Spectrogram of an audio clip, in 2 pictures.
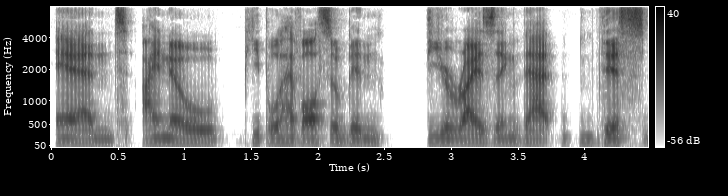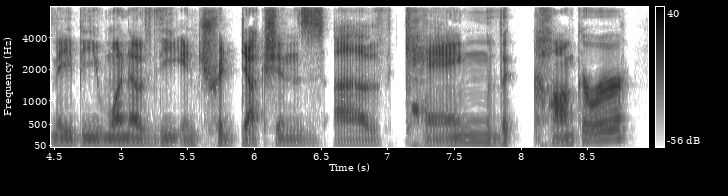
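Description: A man co-hosting a casual pop culture podcast, talking in a halting way with a pronounced stutter that repeats sounds and syllables. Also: lowish voice. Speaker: podcast co-host.

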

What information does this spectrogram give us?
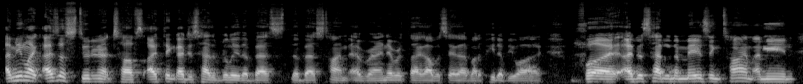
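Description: Animated, laughing law professor guest. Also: male voice, medium pitch, quick pace. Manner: animated, laughing, frequent "right?". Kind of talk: casual interview conversation.

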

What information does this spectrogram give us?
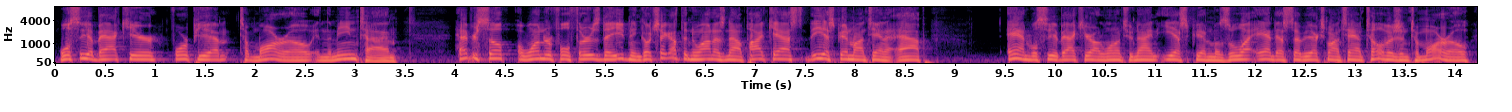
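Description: A man's voice: on the high side, a little fast. Man hosting conversational sports radio. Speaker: sports radio show host.

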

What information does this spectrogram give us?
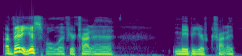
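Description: A man's voice: mid-range voice, fairly bright tone. Guy chatting games on a podcast, stop-start and repeating himself, kinda dull lo-fi sound. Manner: halting, repeats words as he thinks. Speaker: podcast co-host. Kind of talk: casual video game chat.

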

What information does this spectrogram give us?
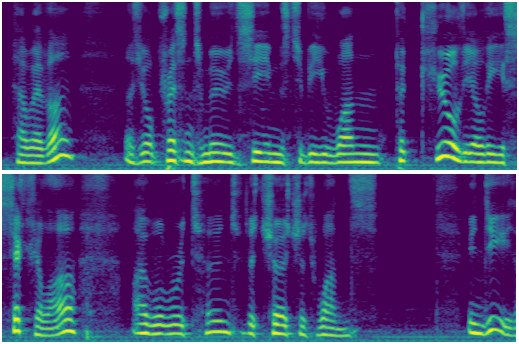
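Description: Fussy scholarly clergyman man acting, soft mellow tone, lightish pitch, pedantic, radio play. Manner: pedantic, unctuous, formal. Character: pompous, mild, scholarly country clergyman. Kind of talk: stage comedy radio acting.

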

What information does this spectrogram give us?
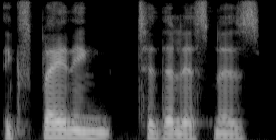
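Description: Older British male host with a mid-range voice and dry sound, stammering gently and chuckling. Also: medium pitch, clear, resonant tone, dry recording. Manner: halting, repeats words, chuckles. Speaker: podcast host. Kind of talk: conversational interview.

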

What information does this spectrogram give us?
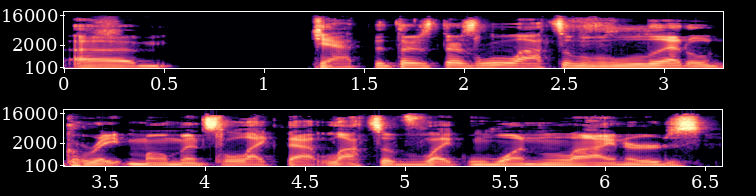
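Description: Slow, halting man on a podcast. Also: lowish voice, steady tone, darkish tone. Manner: halting, repeats words and syllables. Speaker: podcast co-host. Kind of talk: casual podcast chat.

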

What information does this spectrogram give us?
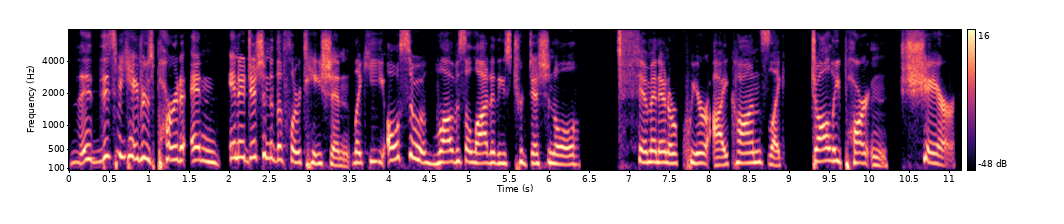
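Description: A woman's voice: on the high side, lively intonation, normal speed, no echo. A woman co-hosting a podcast, talking casually and chattily about films, often laughing as she talks. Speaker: podcast co-host. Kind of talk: casual film discussion.

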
